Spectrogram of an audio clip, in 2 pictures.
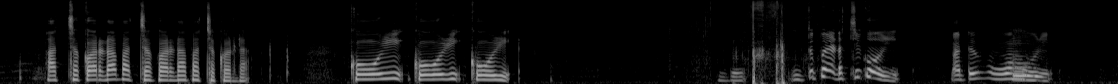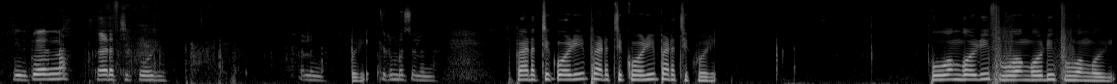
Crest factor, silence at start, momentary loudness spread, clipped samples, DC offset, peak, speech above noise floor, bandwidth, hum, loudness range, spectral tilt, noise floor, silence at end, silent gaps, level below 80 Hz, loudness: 20 dB; 0.45 s; 14 LU; under 0.1%; under 0.1%; -12 dBFS; 37 dB; over 20 kHz; none; 7 LU; -5 dB/octave; -66 dBFS; 0 s; none; -60 dBFS; -30 LUFS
